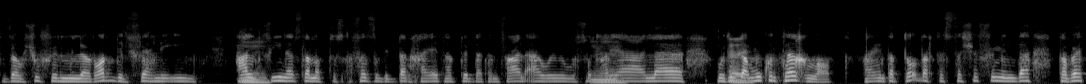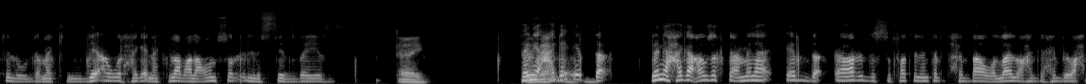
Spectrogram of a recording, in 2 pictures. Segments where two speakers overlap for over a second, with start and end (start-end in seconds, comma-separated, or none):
none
